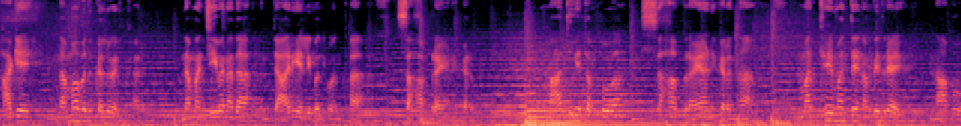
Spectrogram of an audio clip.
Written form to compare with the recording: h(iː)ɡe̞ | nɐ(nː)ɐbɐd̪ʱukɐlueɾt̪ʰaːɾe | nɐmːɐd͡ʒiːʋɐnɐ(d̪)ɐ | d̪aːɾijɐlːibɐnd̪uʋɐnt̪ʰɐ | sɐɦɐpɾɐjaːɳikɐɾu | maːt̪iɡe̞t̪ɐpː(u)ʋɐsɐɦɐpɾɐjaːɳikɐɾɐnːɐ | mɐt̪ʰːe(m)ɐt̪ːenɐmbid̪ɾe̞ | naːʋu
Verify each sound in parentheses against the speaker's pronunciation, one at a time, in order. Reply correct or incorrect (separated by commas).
incorrect, incorrect, correct, correct, correct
